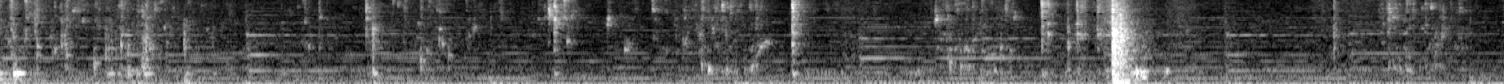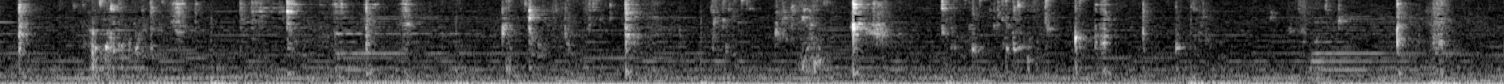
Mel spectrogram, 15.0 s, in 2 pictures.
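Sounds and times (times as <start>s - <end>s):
spoon scraping metal strainer: 6.7s - 13.4s.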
